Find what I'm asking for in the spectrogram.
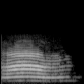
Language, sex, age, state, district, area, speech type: Maithili, female, 60+, Bihar, Samastipur, rural, conversation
